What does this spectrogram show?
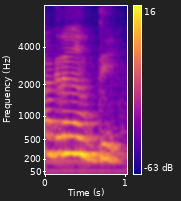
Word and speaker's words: grande: Então vamos lá na palavra grande. Grande se escreve com E, porém se pronuncia com I.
